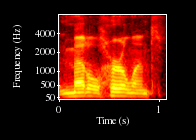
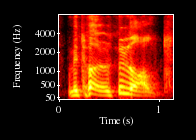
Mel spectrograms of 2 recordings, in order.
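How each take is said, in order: First: The name is said with an American pronunciation. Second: The name is said with a French pronunciation. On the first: The speaker calls it wrong. "all real Americans called called it Metal Hurlant" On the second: The speaker calls it right. "we should pronounce it properly"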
